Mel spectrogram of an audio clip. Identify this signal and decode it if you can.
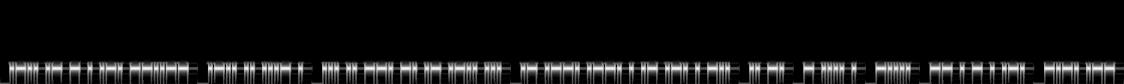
Morse code, heard as a keyed tone, about 40 wpm, 750 Hz. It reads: LATER, LIVE SIGNALS APPEARED IN THE 6 METER CW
